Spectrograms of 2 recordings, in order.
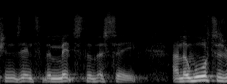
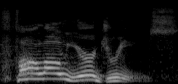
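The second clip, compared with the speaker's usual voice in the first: high-pitched put-on American accent; 5 semitones higher than usual. Speaker quotes what Instagram posts say, in an American accent. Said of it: "I don't know why that's in an American accent".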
